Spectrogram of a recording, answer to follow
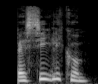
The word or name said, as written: basilikum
